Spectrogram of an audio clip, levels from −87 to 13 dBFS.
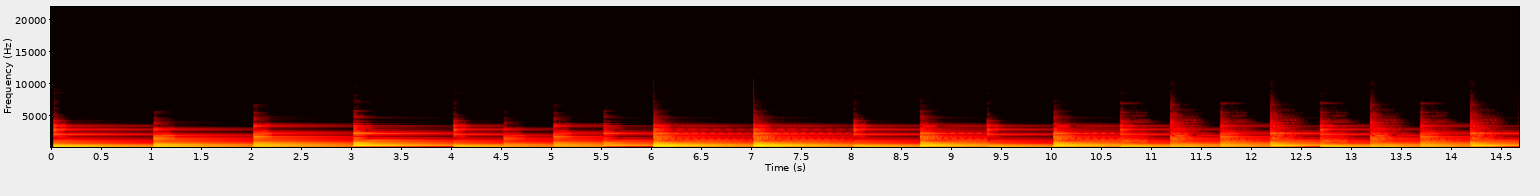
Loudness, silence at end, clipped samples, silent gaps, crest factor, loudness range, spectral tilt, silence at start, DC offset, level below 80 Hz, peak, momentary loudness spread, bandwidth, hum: -24 LUFS; 0 s; under 0.1%; none; 18 dB; 2 LU; -9.5 dB/octave; 0 s; under 0.1%; -60 dBFS; -6 dBFS; 8 LU; 5.4 kHz; none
